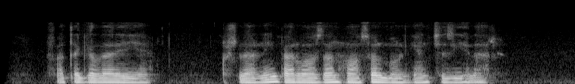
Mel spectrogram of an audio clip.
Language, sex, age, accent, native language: Uzbek, male, 25-34, Farg'ona, Uzbek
